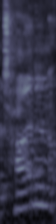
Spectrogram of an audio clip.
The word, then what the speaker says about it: Tynion: It's either Tynion or Tinian. I think it's Tynion. I've heard him on other podcasts, and I believe that's the way he pronounces it.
